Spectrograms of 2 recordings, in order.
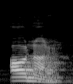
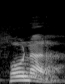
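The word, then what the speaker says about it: honour: जैसे ऑनर, क्या पढ़ते हैं? ऑनर। कुछ लोग इसको पढ़ते हैं होनर, जो कि बिल्कुल गलत साउंड है।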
